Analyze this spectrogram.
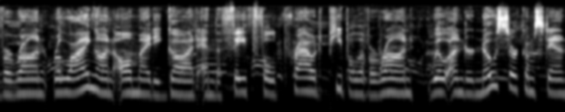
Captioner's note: speaking alternate language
